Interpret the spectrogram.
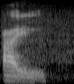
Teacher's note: the I becomes a little longer before it merges with the L sound of the will.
